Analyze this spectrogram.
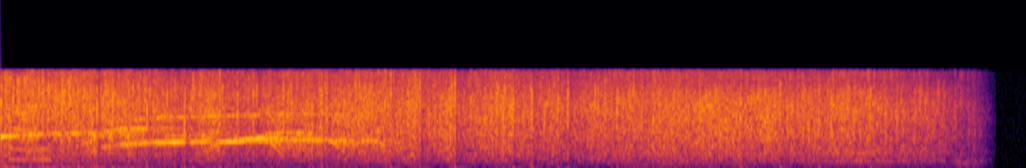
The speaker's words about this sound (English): Round of applause.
